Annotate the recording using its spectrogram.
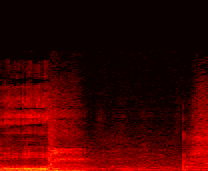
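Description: A man laughs.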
